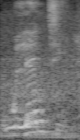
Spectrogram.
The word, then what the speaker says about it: volenti: you know in Latin in real Latin you know the V is pronounced as W so you have volanti but let's just call it volunte non-fiction and it's a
